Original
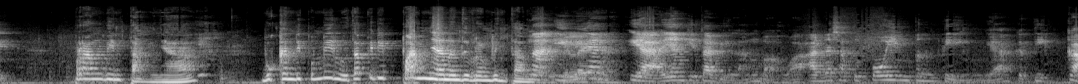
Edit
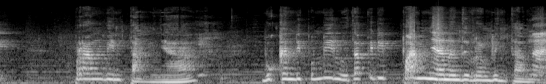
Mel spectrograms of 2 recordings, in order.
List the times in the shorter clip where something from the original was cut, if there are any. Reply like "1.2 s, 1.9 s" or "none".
none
